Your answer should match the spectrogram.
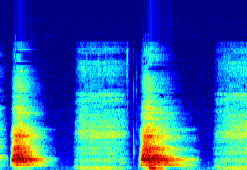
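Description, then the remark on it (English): Slow, deep breaths follow one another in a steady rhythm, each long airy inhale through the nose and exhale through the mouth audible, with short pauses between them and no talking, during a guided breathing exercise. “Breathing in all your intentions.”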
